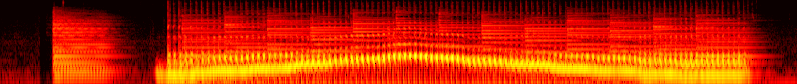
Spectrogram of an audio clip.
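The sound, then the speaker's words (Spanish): A brief piano-like note sounds, then a steady, buzzing voiced lip trill, made with index fingers pressed on the cheeks while blowing like a horse with voice added, glides smoothly up in pitch and back down, sustained for about six seconds, fairly loud, with no talking. “Para hacerlo, si no lo has hecho nunca, tienes que poner tus dedos índices en las mejillas, apretar un poquito y soplar como un caballo, pero añadiendo sonido.”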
